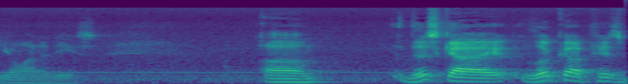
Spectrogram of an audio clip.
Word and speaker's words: Ioannidis: I'm not sure how to say his last name. I'm saying it Ioannidis.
